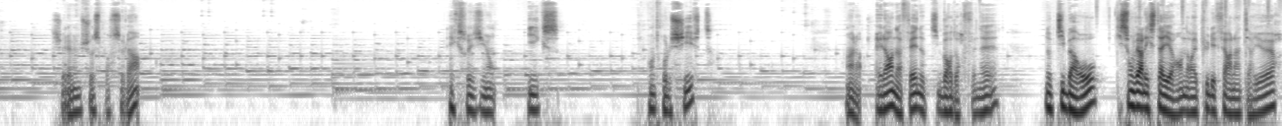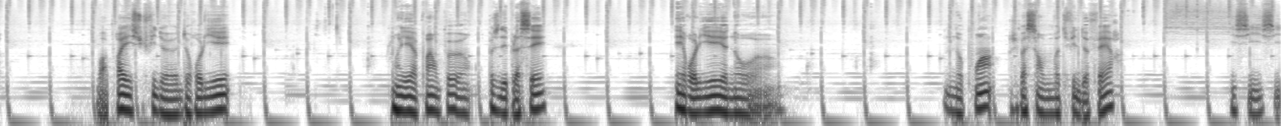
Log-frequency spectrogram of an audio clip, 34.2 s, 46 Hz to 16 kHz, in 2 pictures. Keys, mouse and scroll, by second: 1.0 shift+right click, 1.5 shift+right click, 2.7 shift+right click, 3.5 shift+right click, 6.1 e, 7.1 x, 10.4 ctrl+shift+click, 11.5 Tab, 16.8 scroll up 2, 19.7 Tab, 20.8 scroll up 2, 22.0-23.1 middle drag, 23.2-23.8 scroll up 2, 24.1-28.1 middle drag, 28.1 scroll up 1, 28.7-30.2 shift+middle drag, 30.7 z, 32.1 right click, 32.8 shift+right click, 33.9 shift+right click.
